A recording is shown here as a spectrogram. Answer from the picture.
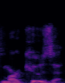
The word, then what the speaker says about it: Marcuse: So it's spelled Marcuse, but it's pronounced Marcuse.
